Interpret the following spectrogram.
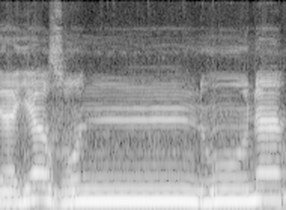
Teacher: نون کے اوپر غنہ ضرور کریں کیونکہ نون پہ شد کی وجہ سے غنہ پیدا ہو رہا ہے. ساتھ ہی واو مدہ بھی ہے.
